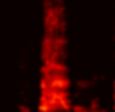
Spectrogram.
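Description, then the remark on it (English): A man gives a loud, harsh cough, with rough throat-clearing sounds around it and the start of another burst at the very end. “I'm telling you, man, I got this cough.”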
